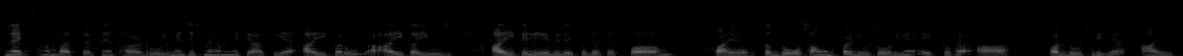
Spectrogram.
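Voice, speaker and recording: A young woman teaching a lesson, patiently repeating example words slowly. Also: fairly high pitch, steady tone. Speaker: English teacher. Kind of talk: explaining a lesson. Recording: tinny phone-like audio.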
